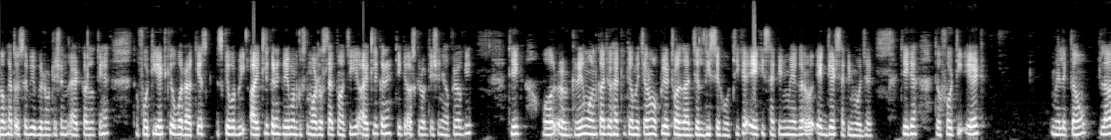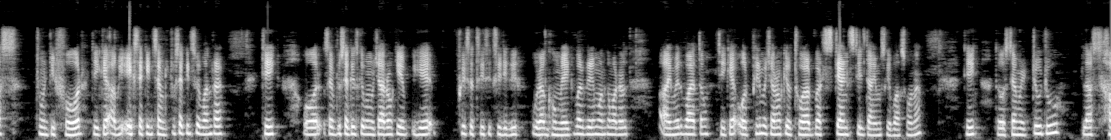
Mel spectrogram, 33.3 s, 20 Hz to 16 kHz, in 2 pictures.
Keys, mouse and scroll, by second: 5.5 i, 14.4-17.5 drag, 21.6-24.7 drag, 26.5 i, 31.8-33.3 drag.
